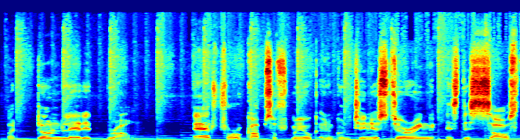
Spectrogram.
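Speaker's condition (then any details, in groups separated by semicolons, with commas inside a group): No condition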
